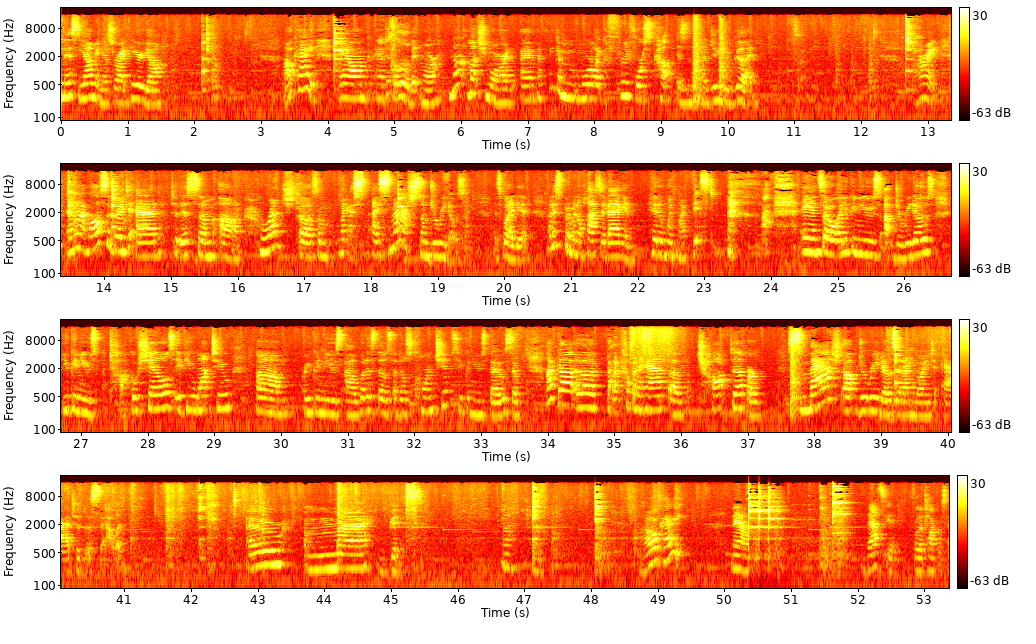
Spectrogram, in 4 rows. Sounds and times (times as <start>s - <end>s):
Music: 0.0s - 53.3s
Speech: 3.3s - 10.5s, 12.8s - 23.2s, 24.4s - 41.1s, 42.8s - 45.5s, 46.6s - 47.3s, 48.7s - 49.4s, 52.1s - 53.3s.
